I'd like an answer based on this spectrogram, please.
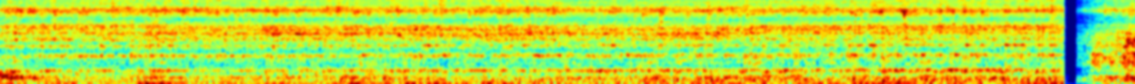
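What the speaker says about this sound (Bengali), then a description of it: "চালটা ধুয়ে নিই" Rice being washed in a kitchen under a steady, loud rush of running water that churns continuously for several seconds, then cuts off abruptly near the end before resuming briefly.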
